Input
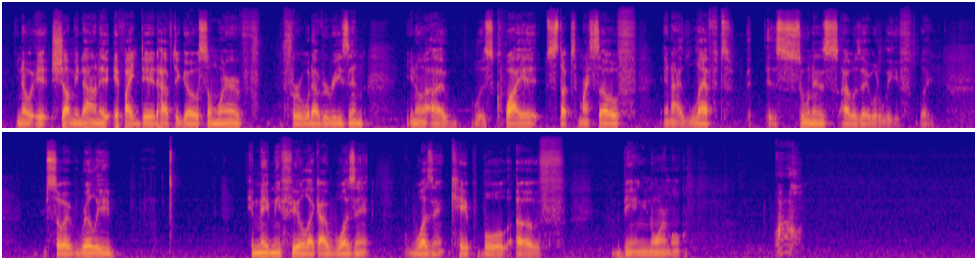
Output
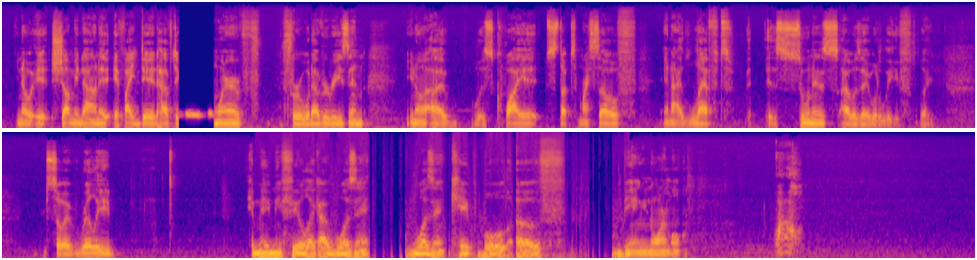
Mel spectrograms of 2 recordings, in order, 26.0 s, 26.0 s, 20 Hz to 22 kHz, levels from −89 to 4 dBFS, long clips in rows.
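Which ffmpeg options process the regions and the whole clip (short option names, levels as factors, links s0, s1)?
-filter_complex "[0:a]asettb=1/sr,asplit=3[s0][s1][s2];[s0]atrim=end=2.354[s3];[s1]atrim=start=2.35:end=2.84,asetpts=PTS-STARTPTS,afade=t=in:d=0.004:c=qsin,afade=t=out:st=0.486:d=0.004:c=qsin,acompressor=threshold=0.0631:ratio=5:attack=3.2:release=140:knee=1:detection=peak,asuperpass=centerf=480:order=12:qfactor=4.9[s4];[s2]atrim=start=2.836[s5];[s3][s4]acrossfade=d=0.004:c1=hsin:c2=qsin[s6];[s6][s5]acrossfade=d=0.004:c1=qsin:c2=hsin,asettb=1/sr,asplit=3[s7][s8][s9];[s7]atrim=end=16.344[s10];[s8]atrim=start=16.34:end=21.34,asetpts=PTS-STARTPTS,afade=t=in:d=0.004:c=qsin,afade=t=out:st=4.996:d=0.004:c=qsin,flanger=delay=15.5:depth=4.7:speed=1.8,acrusher=bits=7:mix=0:aa=0.5,equalizer=f=88:w=0.33:g=15[s11];[s9]atrim=start=21.336[s12];[s10][s11]acrossfade=d=0.004:c1=hsin:c2=qsin[s13];[s13][s12]acrossfade=d=0.004:c1=qsin:c2=hsin,highshelf=f=5900:g=10.5,dynaudnorm=f=230:g=11:m=1.78,alimiter=limit=0.266:level=0:latency=1:release=51,volume=2.24"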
